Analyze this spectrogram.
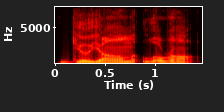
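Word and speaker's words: Guillaume Laurant: concept and you co-wrote I'm sorry if I mispronounce it you could correct me gilam lauron no it's good Bravo okay okay good you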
